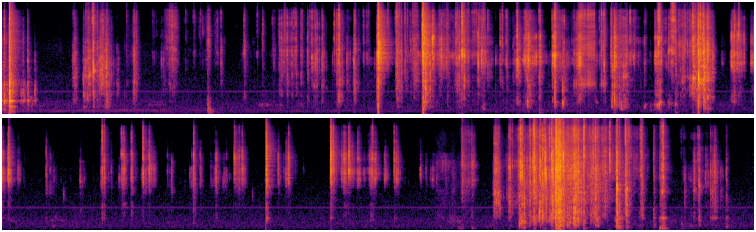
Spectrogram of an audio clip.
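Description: Clear plastic blister packaging crinkling and small plastic toy pots and pans clicking as they are handled: scattered sharp clicks, with two longer spells of dense crackling rustle, the longer one in the first half and a shorter one near the end.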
